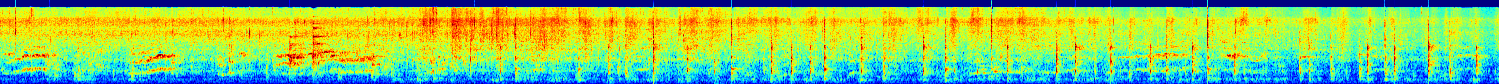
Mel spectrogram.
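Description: Onions, carrots and potatoes sizzling in oil and tomato paste in a stainless steel pot, stirred with a wooden spoon. Through a steady sizzle, the spoon knocks and scrapes against the pot with frequent sharp clacks from about eight seconds in.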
